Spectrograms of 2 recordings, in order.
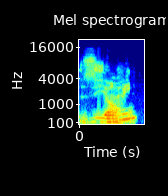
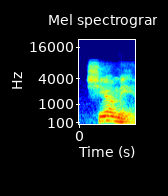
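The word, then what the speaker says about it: Xiaomi: This is the I will never be able to pronounce that word and I hate not being able to pronounce words. Is it Zomi? Shiomi.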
